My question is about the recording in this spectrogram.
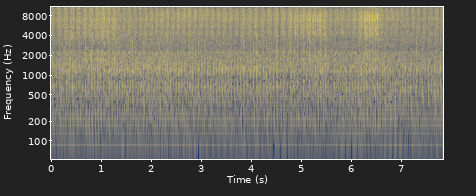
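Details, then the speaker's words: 1981 Honda CB750K, sat 20+ years, running on a test carb with choke not working: fast, lumpy idle stumbling now and then; owner believes it isn't running on all four cylinders, possible misfire, cause unconfirmed. "it doesn't sound right i don't believe it runs on all four but it runs for now"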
